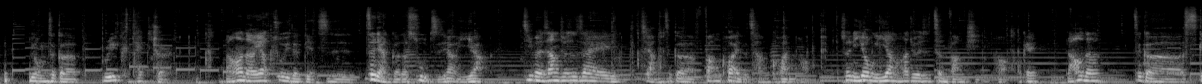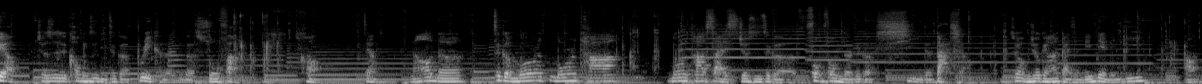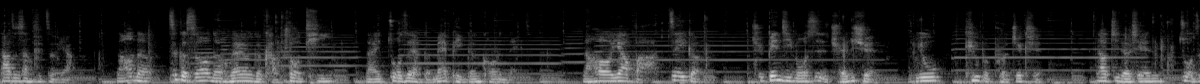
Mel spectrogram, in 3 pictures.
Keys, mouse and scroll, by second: 1.1 click, 1.3-1.7 scroll up 5, 1.7 middle click, 2.0 scroll down 1, 2.3 middle click, 2.5-2.9 scroll up 2, 2.9-6.4 middle drag, 6.4 scroll up 4, 6.6-7.1 scroll down 1, 7.9 shift+middle click, 8.2 scroll down 1, 8.5-10.1 shift+middle drag, 10.1-11.3 scroll up 2, 11.8-12.3 scroll up 1, 12.7-14.5 drag, 14.5 ctrl+z, 18.0 shift+middle click, 18.3-18.6 scroll up 5, 19.0-21.4 shift+middle drag, 21.5-23.1 scroll down 2, 21.8 shift+middle click, 23.1-23.5 scroll down 1, 23.5 shift+middle click, 23.7 ctrl+s, 24.3 scroll down 4, 24.7-25.8 middle drag, 25.8-27.0 drag, 28.0-30.5 drag, 30.6-31.9 drag, 31.9 middle click, 32.5 a, 34.9 Tab, 35.3 scroll down 1, 35.4 middle click, 35.6 ctrl+s.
